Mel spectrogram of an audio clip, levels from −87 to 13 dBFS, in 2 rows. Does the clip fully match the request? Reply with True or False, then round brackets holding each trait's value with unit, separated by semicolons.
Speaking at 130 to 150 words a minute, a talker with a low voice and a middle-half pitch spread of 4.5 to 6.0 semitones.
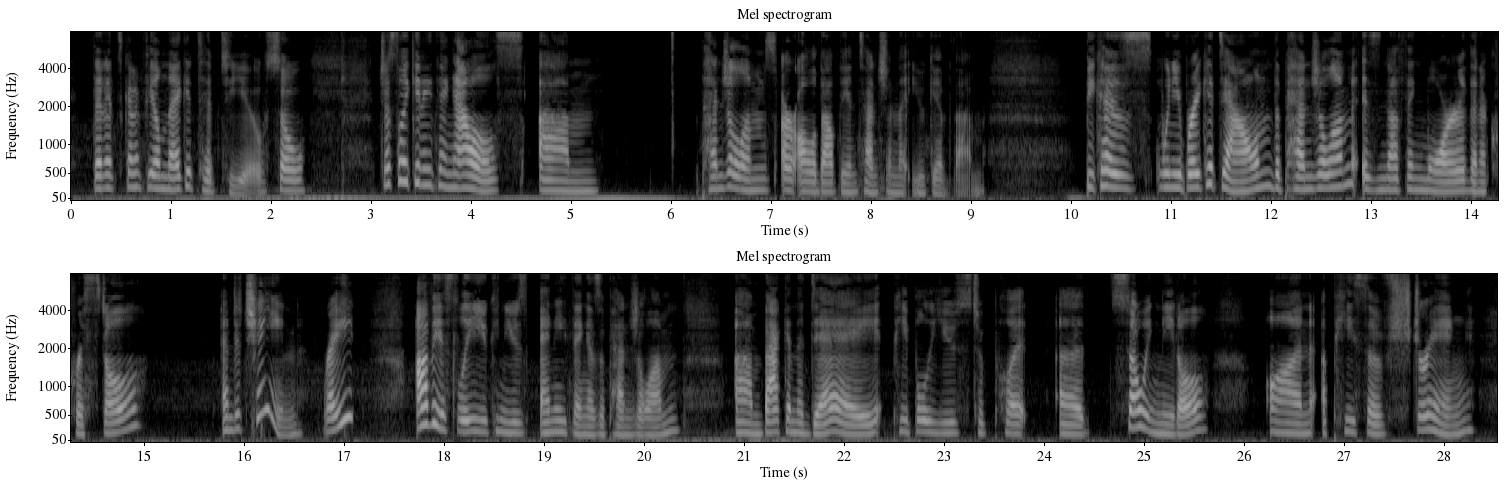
False (140 wpm; 195 Hz; 4.9 semitones)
